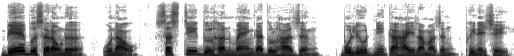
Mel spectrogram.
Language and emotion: Bodo, neutral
